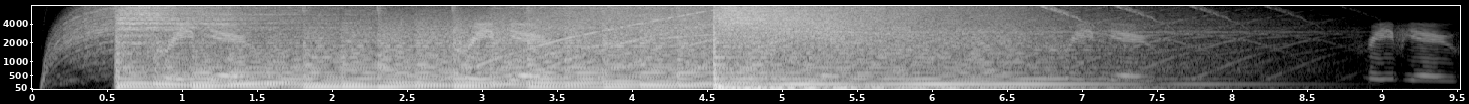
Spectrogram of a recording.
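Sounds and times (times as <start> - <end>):
musical stinger: 0.6 - 7.8.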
